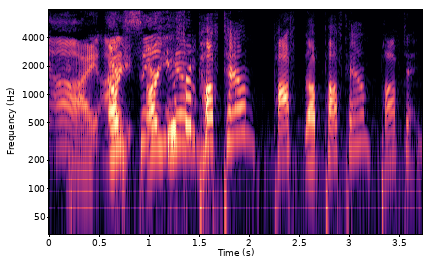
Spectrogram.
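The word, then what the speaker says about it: Pfafftown: up puff Town puff it's not puff toown it's puff town I didn't say poof that's what you did Puff Puff Town puff Town puff town okay PFF town is spelled p f a FF t o n there's tons of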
